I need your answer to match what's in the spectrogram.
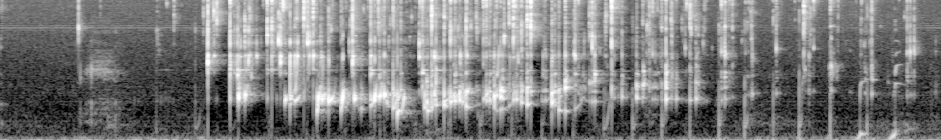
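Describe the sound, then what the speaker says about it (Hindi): Orange juice poured into a mug gives a few seconds of splashing, gurgling liquid, followed by scattered clinks and light knocks, with soft whispering nearby. "पहले हम जूस डाल लेते हैं मग में।"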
